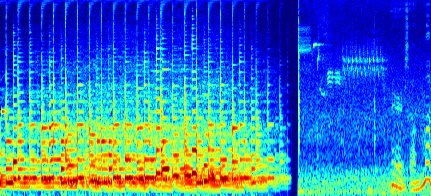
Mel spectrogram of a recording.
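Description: A mockingbird in the Texas Hill Country mimics an ash-throated flycatcher's call in the distance, faint chirps heard after a loud stretch of music ends and under a quiet outdoor background.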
